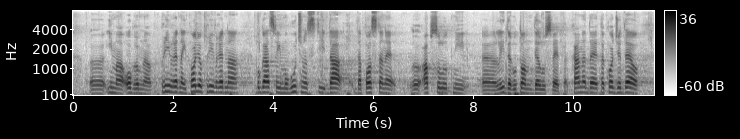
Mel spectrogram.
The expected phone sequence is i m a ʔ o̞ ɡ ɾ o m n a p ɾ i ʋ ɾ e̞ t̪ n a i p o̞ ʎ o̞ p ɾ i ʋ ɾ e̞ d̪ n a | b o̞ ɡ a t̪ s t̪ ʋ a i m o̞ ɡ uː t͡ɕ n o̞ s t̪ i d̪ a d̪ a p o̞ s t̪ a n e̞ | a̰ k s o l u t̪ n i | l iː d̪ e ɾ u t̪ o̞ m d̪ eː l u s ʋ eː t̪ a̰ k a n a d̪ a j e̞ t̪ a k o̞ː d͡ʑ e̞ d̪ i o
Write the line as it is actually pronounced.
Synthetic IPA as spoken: i m a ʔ o̞ ɡ ɾ o m n a p ɾ i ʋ ɾ e̞ d̪ n a i p o̞ ʎ o̞ p ɾ i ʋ ɾ e̞ d̪ n a | b o̞ ɡ a t̪ s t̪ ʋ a i m o̞ ɡ uː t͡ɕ n o̞ s t̪ i d̪ a d̪ a p o̞ s t̪ a n e̞ | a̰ p s o l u t̪ n i | l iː d̪ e ɾ u t̪ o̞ m d̪ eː l u s ʋ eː t̪ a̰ k a n a d̪ a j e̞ t̪ a k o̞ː d͡ʑ e̞ d̪ e o

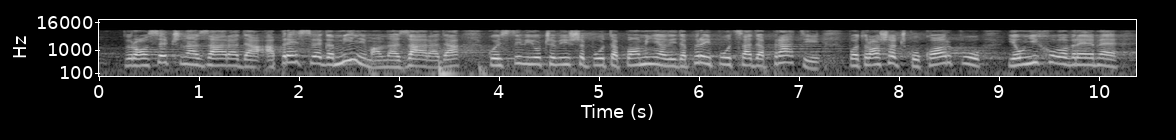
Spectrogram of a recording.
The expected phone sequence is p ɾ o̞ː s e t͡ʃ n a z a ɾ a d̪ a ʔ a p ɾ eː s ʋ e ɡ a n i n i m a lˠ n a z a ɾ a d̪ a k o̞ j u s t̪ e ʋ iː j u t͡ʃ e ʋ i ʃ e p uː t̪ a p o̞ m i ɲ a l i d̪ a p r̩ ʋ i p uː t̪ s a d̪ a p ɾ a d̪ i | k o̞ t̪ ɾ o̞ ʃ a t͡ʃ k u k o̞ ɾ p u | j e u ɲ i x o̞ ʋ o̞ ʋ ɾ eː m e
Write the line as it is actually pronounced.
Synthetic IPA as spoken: p ɾ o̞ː s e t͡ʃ n a z a ɾ a d̪ a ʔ a p ɾ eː s ʋ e ɡ a m i n i m a lˠ n a z a ɾ a d̪ a k o̞ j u s t̪ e ʋ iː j u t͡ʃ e ʋ i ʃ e p uː t̪ a p o̞ m i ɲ a l i d̪ a p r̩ ʋ i p uː t̪ s a d̪ a p ɾ a t̪ i | p o̞ t̪ ɾ o̞ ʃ a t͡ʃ k u k o̞ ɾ p u | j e u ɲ i x o̞ ʋ o̞ ʋ ɾ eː m e

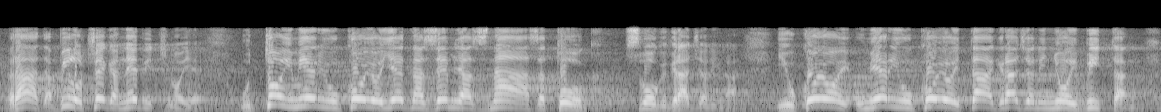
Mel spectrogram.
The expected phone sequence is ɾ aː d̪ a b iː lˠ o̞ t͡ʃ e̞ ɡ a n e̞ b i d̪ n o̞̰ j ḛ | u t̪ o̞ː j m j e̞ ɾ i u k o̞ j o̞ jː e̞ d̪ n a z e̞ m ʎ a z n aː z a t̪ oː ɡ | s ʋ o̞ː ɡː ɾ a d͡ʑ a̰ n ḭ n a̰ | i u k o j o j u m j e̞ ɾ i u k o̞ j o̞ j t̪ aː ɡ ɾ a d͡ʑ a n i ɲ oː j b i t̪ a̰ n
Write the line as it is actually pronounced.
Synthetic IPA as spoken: ɾ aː d̪ a b iː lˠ o̞ t͡ʃ e̞ ɡ a n e̞ b i t̪ n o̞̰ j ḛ | u t̪ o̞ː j m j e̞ ɾ i u k o̞ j o̞ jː e̞ d̪ n a z e̞ m ʎ a z n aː z a t̪ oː ɡ | s ʋ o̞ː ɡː ɾ a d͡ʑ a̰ n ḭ n a̰ | i u k o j o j u m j e̞ ɾ i u k o̞ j o̞ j t̪ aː ɡ ɾ a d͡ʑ a n i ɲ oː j b i t̪ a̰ n

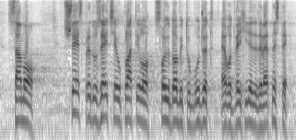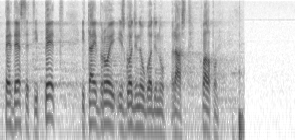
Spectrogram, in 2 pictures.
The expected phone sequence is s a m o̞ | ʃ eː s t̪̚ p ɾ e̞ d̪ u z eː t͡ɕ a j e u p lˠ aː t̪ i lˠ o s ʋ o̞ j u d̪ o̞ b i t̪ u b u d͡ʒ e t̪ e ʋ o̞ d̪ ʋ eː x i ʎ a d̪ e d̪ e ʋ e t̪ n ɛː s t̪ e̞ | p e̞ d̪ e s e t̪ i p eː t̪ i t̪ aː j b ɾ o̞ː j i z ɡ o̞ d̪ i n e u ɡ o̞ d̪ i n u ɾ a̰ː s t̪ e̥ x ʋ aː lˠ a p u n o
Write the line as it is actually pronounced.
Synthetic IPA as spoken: s a m o̞ | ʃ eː s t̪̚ p ɾ e̞ d̪ u z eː t͡ɕ a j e u p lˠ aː t̪ i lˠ o s ʋ o̞ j u d̪ o̞ b i t̪ u b u d͡ʒ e t̪ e ʋ o̞ d̪ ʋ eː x i ʎ a d̪ e d̪ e ʋ e t̪ n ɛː s t̪ e̞ | p e̞ d̪ e s e t̪ i p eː t̪ i t̪ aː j b ɾ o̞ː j i z ɡ o̞ d̪ i n e u ɡ o̞ d̪ i n u ɾ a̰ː s t̪ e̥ x ʋ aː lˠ a p u n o

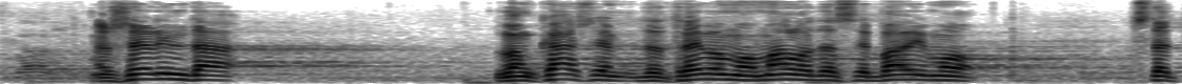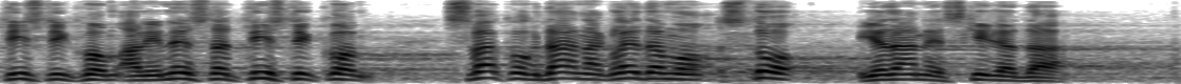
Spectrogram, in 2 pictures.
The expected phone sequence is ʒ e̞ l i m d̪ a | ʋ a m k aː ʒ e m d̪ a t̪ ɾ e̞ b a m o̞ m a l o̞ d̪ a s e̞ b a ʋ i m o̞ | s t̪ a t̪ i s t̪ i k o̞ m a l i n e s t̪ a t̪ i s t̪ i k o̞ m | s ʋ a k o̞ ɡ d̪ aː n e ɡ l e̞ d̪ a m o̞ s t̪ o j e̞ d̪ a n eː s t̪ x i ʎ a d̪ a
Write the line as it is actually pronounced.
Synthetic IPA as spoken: ʒ e̞ l i m d̪ a | ʋ a m k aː ʒ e m d̪ a t̪ ɾ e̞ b a m o̞ m a l o̞ d̪ a s e̞ b a ʋ i m o̞ | s t̪ a t̪ i s t̪ i k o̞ m a l i n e s t̪ a t̪ i s t̪ i k o̞ m | s ʋ a k o̞ ɡ d̪ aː n a ɡ l e̞ d̪ a m o̞ s t̪ o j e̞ d̪ a n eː s t̪ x i ʎ a d̪ a

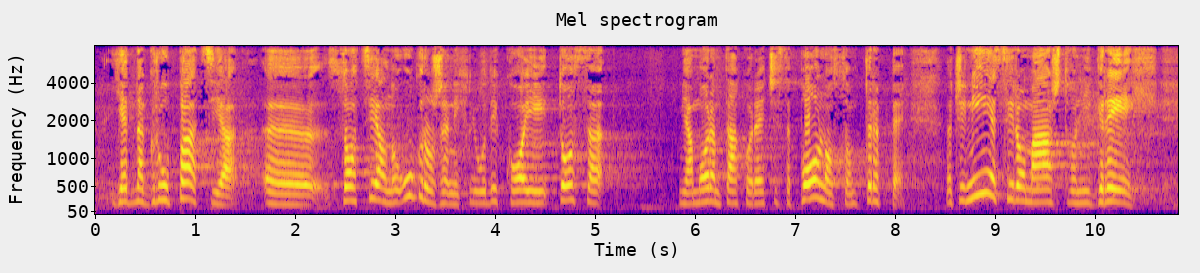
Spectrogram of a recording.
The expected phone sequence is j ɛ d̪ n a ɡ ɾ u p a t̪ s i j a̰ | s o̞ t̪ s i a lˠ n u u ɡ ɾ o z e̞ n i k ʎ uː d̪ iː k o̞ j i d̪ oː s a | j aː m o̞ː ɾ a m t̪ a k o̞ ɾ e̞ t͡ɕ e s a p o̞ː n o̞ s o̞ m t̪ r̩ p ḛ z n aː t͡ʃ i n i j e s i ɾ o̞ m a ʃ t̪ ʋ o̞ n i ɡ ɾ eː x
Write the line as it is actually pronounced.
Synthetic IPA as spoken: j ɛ d̪ n a ɡ ɾ u p a t̪ s i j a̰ | s o̞ t̪ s i a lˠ n o u ɡ ɾ o ʒ e̞ n i x ʎ uː d̪ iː k o̞ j i t̪ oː s a | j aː m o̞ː ɾ a m t̪ a k o̞ ɾ e̞ t͡ɕ i s a p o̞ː n o̞ s o̞ m t̪ r̩ p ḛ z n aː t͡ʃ i n i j e s i ɾ o̞ m a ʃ t̪ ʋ o̞ n i ɡ ɾ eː x

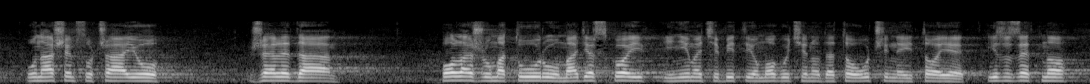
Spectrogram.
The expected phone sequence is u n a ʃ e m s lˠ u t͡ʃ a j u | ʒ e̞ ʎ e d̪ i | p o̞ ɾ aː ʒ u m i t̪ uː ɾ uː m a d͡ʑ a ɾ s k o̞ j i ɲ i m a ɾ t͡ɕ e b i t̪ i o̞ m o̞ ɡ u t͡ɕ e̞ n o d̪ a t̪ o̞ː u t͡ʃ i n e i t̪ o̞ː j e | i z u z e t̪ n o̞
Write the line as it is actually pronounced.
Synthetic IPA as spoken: u n a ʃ e m s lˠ u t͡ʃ a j u | ʒ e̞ l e d̪ a | p o̞ l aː ʒ u m a t̪ uː ɾ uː m a d͡ʑ a ɾ s k o̞ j i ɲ i m a t͡ɕ e b i t̪ i o̞ m o̞ ɡ u t͡ɕ e̞ n o d̪ a t̪ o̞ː u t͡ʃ i n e i t̪ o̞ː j e | i z u z e t̪ n o̞

